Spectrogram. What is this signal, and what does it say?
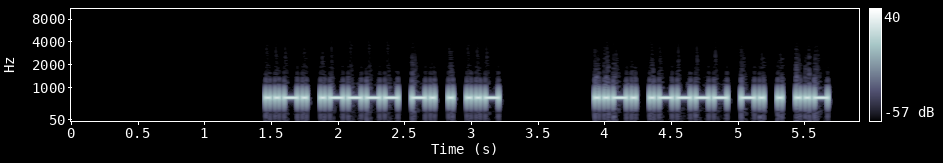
Morse code, heard as a keyed tone, about 36 wpm, 700 Hz. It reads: F1NEU F1NEU
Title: DXCC-100 Call Signs - 5 Characters - Repeated 2x - 35wpm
